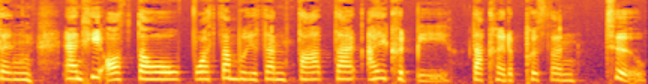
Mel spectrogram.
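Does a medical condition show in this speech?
Yes: deafness, completely deaf right ear, severe to profound left ear; deaf from age 2.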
